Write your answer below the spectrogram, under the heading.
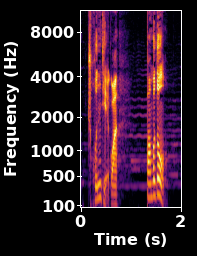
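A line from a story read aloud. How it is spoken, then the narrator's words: Shout. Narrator (Chinese): 他 冲我喊道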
